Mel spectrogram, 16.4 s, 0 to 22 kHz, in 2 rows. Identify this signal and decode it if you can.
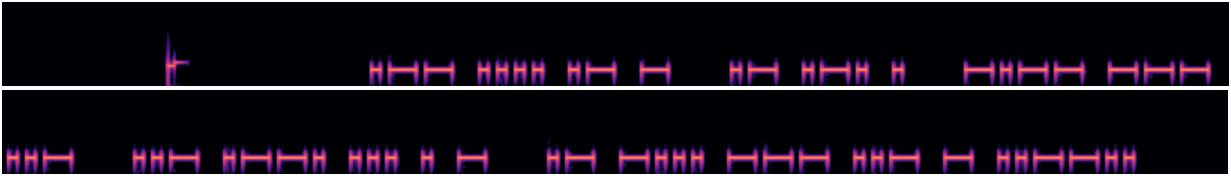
Morse code, heard as a keyed tone, about 21 wpm, 700 Hz. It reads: WHAT ARE YOU UPSET ABOUT?
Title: Sentences from Top 1000 Words - Review Part 5 - 20wpm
